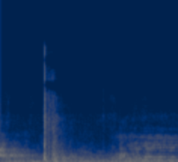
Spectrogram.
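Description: A cricket bat striking the ball once, a single sharp crack about half a second in, ringing briefly in the large hall.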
